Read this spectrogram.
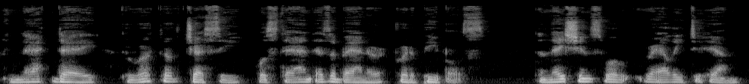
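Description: A man reading a scripture passage aloud in a measured, solemn liturgical style. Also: fairly low pitch, gravelly, a little mellow, slightly rough. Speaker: scripture reader.

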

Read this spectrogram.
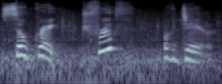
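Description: A woman voicing an eager teenage girl in an audio drama, extremely high and bouncy in pitch. She is chatty and easily flustered, with some noisy ambience behind her. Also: huge pitch swings, takes it slowly, heavily acted. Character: chatty, eager fifteen-year-old girl named Tita.

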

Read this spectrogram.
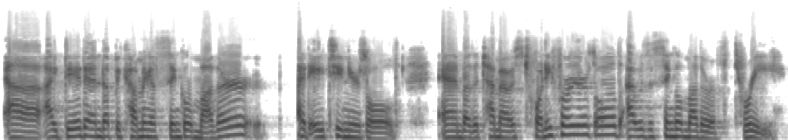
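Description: A woman in her forties from Canada, a journalist guest speaking thoughtfully in an interview, with many pauses and fillers. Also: lowish voice, fairly bright tone, rough recording. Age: 40s. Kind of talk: conversational interview.

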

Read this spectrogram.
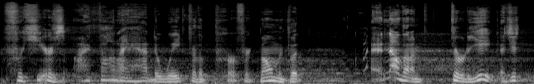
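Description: A man's voice: on the high side, animated, moderate pace, creaky, a bit bright. An actor playing a rich, sardonic yet earnest man in his late thirties in an audio drama. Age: 30s. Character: rich, sardonic, earnest middle-aged male vigilante heir. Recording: long hall reverb, faint music behind.

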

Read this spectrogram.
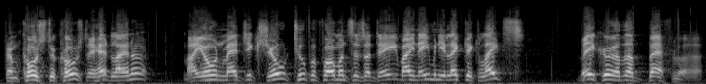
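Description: Proud old trick maker, bitter, emphatic, wide pitch swings, dry 1940s radio recording. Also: male voice, expressive, moderate pace, sharp tone, no room sound, exaggerated voice. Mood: bitter, indignant. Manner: emphatic, theatrical, rhetorical questions. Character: bitter aging magic-trick maker, a proud former stage magician.

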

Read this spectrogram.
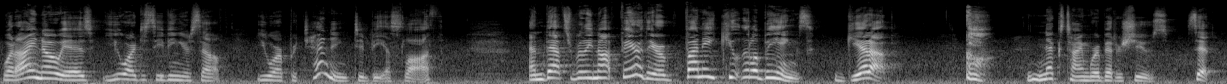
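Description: An actress playing a blunt, commanding seventy-one-year-old Army veteran who barks clipped orders in a stage play. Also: female voice, mid-range voice, very animated, unhurried, slight background noise. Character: brisk, bossy 71-year-old woman, ex-Army fitness drill-sergeant. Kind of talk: scripted two-person stage comedy-drama.

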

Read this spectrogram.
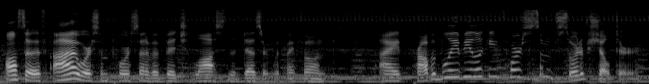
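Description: A woman's voice: low voice, very animated, a little fast. A woman playing a brash, eager, foul-mouthed young investigator in an audio drama, with a slangy, sarcastic, pushy delivery. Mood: keen, wry. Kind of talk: full-cast audio drama acting. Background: music.

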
